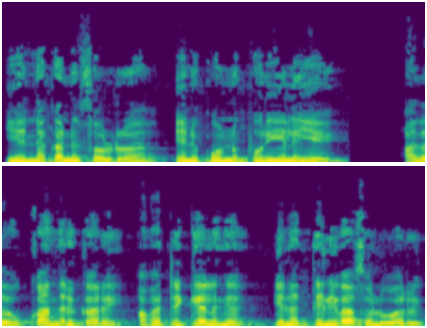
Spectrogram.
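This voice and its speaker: A woman's voice: very high voice, steady tone, brisk, dark tone. A woman voicing an anxious, loving mother in a cartoon series, pleading in distress. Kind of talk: cartoon web series voice acting. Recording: dull lo-fi recording.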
